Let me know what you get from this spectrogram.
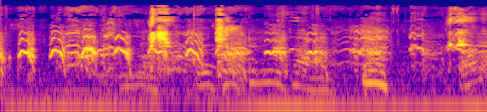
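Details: Pekingese puppy out early in the morning, scrambling about; quick yappy yelps and whines at an uneven pace, some sharp bursts mixed with drawn-out lower whimpers.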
